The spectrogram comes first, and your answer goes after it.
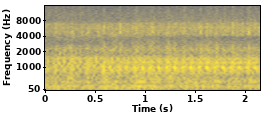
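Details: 2001 International DT466e diesel in a school bus, after replacing the Bendix air compressor and refilling fluids; steady, even idle with a smooth mid-pitched clatter, no knocks or misses, and no leaks seen. Normal idle.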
